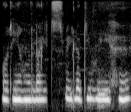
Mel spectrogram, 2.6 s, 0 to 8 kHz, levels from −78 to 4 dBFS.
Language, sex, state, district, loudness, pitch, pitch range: Hindi, female, Himachal Pradesh, Shimla, -11 LUFS, 230 Hz, 225-240 Hz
